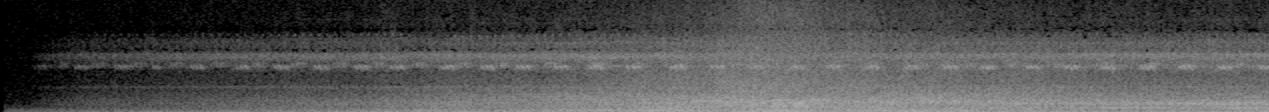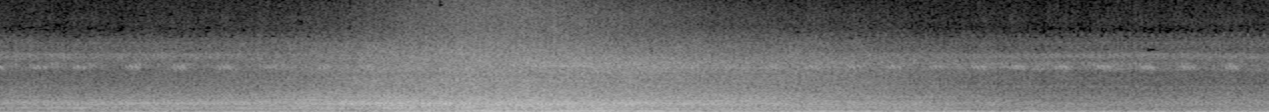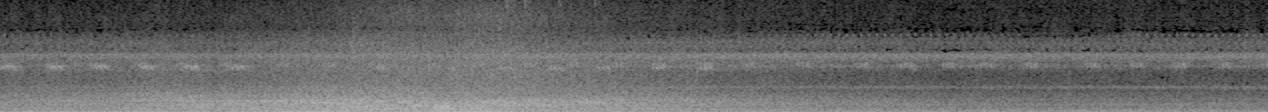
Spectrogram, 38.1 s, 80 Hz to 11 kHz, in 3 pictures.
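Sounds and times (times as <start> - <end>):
crickets chirping: 0.3 - 38.0
vehicle passing: 4.4 - 34.2.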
